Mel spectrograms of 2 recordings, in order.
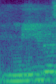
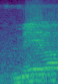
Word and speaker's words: میوه: میوے پڑھنا ٹھیک ہے. تلفظ میوے. میوہ مت پڑھنا. اردو میں میوہ بول دیتے ہیں.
